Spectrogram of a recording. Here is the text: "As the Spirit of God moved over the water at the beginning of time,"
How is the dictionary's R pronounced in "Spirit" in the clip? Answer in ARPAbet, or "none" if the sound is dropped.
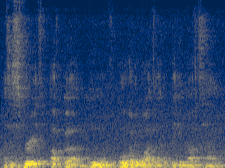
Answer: R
